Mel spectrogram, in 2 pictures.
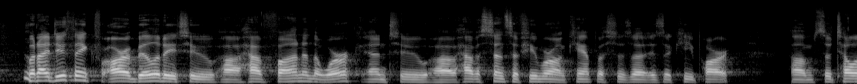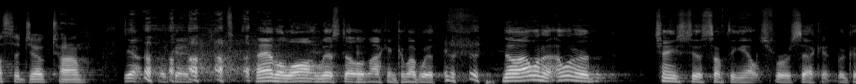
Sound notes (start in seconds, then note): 9.9 audience laughing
